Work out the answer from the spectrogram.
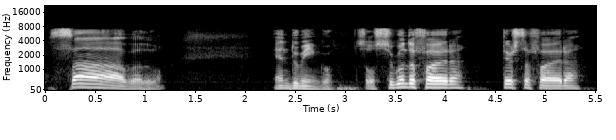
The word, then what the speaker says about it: sábado: Pay attention to this accent, so we stress the first syllable, sábado, and domingo.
